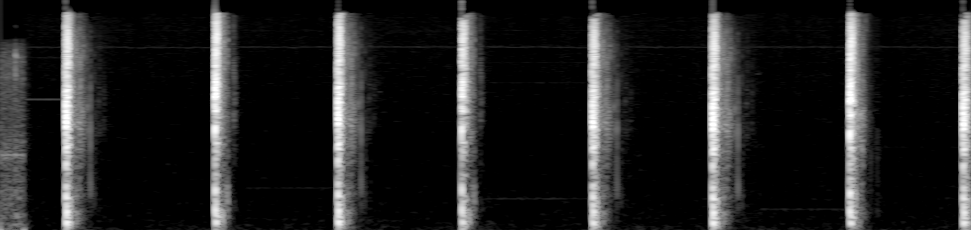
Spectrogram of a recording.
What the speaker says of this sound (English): If you hit them, here's the sound that it makes.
